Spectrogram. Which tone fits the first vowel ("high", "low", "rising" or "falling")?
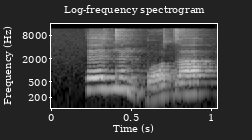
high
